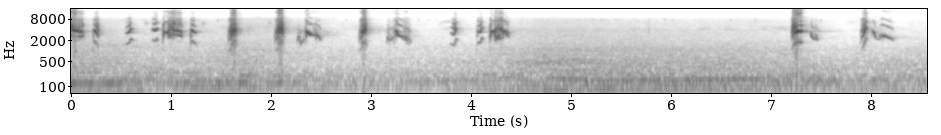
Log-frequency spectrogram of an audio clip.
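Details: Female long-tailed shrike calling the male, giving scattered sharp high chips and short harsh bursts, grouped at first, then a long quiet gap before a few more notes near the end.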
